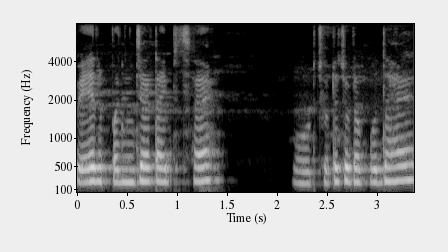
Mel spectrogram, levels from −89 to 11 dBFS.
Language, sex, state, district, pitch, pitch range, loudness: Rajasthani, female, Rajasthan, Churu, 240 Hz, 230-250 Hz, -17 LUFS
